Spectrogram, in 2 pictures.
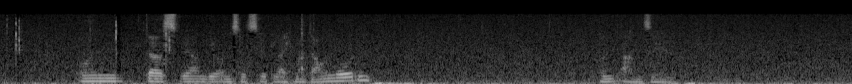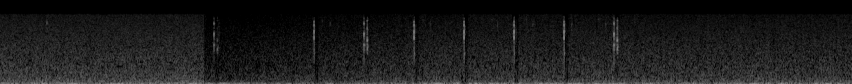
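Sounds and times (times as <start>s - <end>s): computer mouse clicking: 0.0s - 0.3s
microphone hiss: 0.0s - 17.0s.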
